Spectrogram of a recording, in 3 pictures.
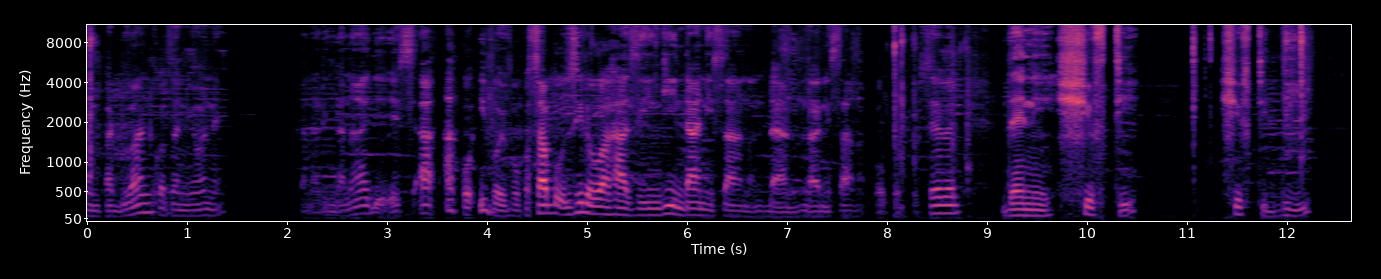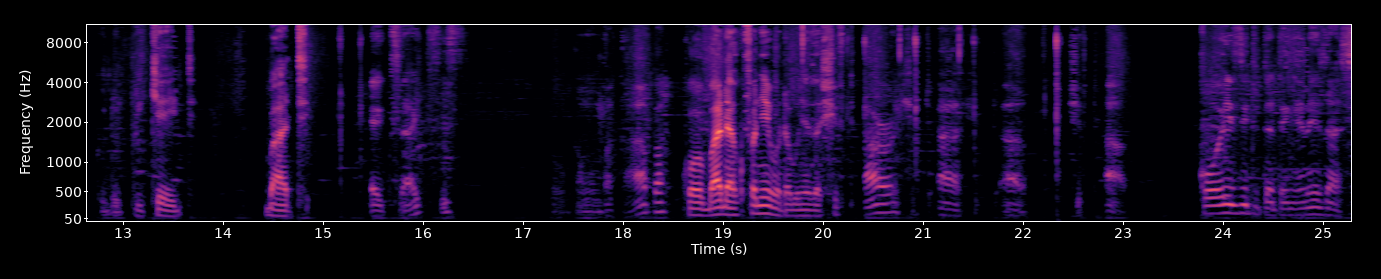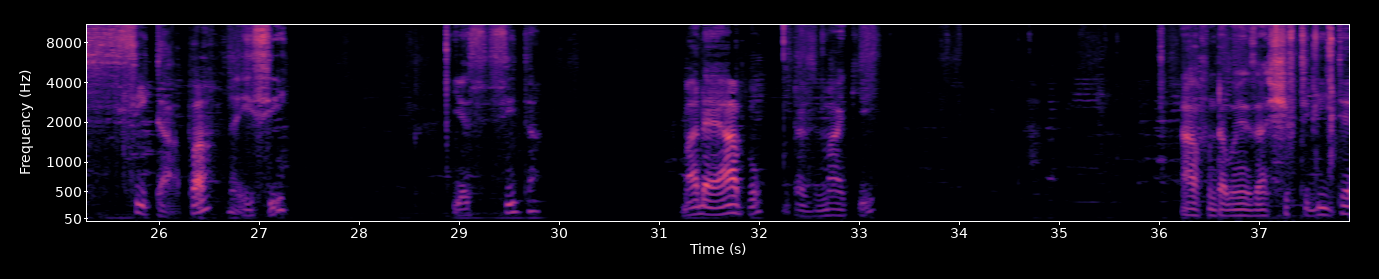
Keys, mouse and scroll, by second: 0.0 KP_1, 1.0-4.4 scroll up 1, 4.4 scroll up 1, 4.4 scroll down 1, 5.2-8.2 middle drag, 8.2 ctrl+KP_7, 12.1 shift+d, 20.3 shift+r, 20.9 shift+r, 22.3 shift+r, 32.6 shift+click, 33.3 shift+click, 34.0 shift+click, 34.6 shift+click, 35.5 shift+click, 37.6 shift+d.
